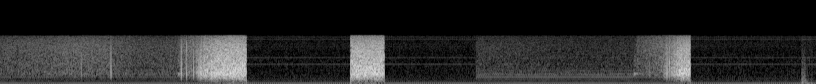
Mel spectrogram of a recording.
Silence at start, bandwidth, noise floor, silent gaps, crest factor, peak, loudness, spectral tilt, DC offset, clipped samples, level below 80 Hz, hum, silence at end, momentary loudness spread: 0.6 s; 4 kHz; -48 dBFS; none; 18 dB; 0 dBFS; -11 LUFS; -6.5 dB/octave; 0.2%; under 0.1%; -48 dBFS; none; 1.25 s; 26 LU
